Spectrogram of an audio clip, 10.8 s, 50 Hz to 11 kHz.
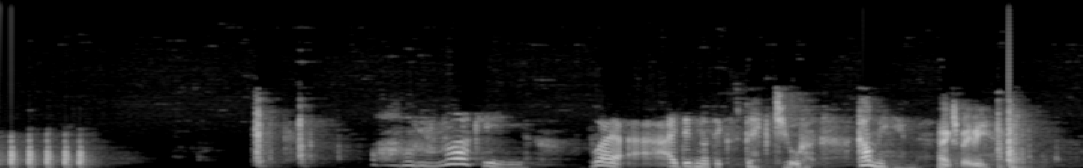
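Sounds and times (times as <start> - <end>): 
firm hollow knocking on a door: 0.0 - 1.0
speech: 4.0 - 10.1.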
